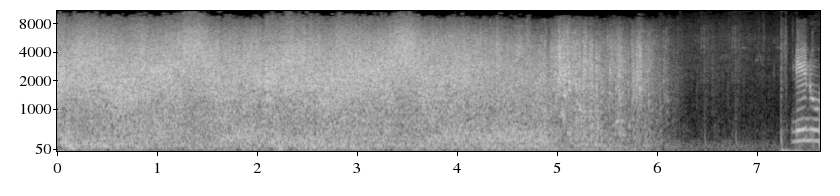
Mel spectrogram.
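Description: A Diwali firecracker set off in a comedy film scene: a loud, sustained roaring blast that fills several seconds, then fades out, followed by a short final burst.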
